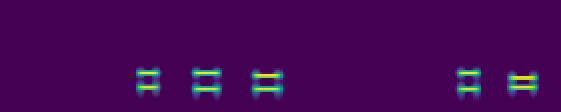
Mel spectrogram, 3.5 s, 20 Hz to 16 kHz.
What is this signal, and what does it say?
DTMF, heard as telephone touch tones, dialled by hand, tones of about 120 ms. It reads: 632 34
